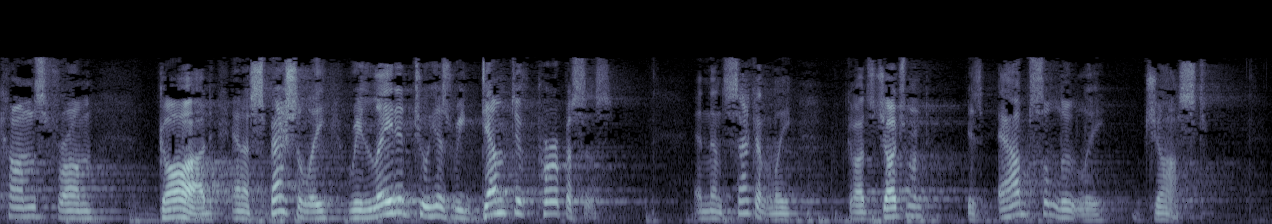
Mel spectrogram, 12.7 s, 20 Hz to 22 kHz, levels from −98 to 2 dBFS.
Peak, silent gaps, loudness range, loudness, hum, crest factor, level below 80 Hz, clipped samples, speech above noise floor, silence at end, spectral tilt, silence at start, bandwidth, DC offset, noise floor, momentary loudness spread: -10 dBFS; none; 10 LU; -31 LUFS; none; 22 dB; -62 dBFS; under 0.1%; 35 dB; 0.65 s; -4 dB/octave; 0 s; 8 kHz; under 0.1%; -66 dBFS; 20 LU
